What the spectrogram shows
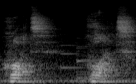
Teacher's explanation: it's quite common in Scottish, is the voiceless WH sound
